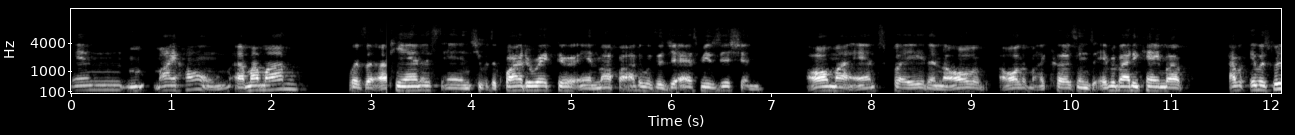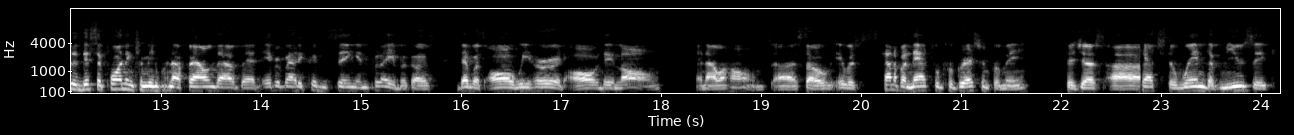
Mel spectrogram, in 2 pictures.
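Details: Adult man; typical speech.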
